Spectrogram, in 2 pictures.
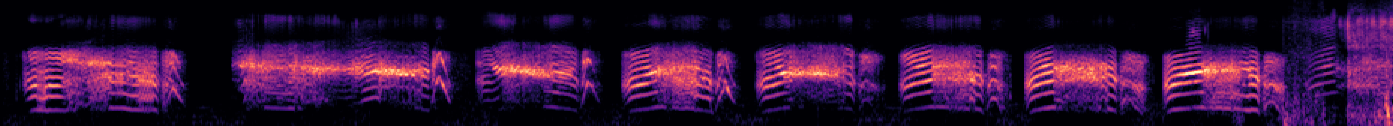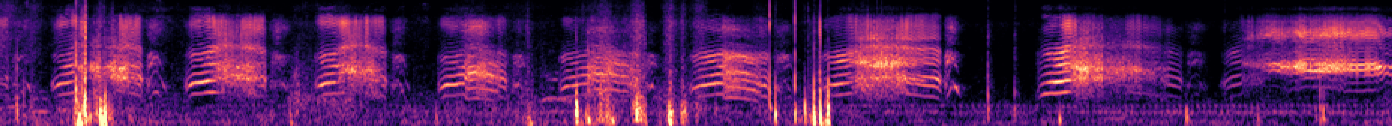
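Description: Rhythmic, high-pitched bursts of infant crying, repeated with short breaths between, later mixed with louder room noise; an ordinary baby cry.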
